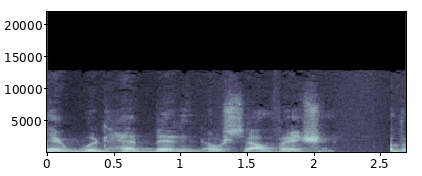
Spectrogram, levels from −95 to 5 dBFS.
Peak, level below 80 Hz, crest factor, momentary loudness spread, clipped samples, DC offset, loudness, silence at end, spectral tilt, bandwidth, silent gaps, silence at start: -4 dBFS; -46 dBFS; 18 dB; 4 LU; under 0.1%; under 0.1%; -20 LUFS; 0 s; -4.5 dB/octave; 13 kHz; none; 0 s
